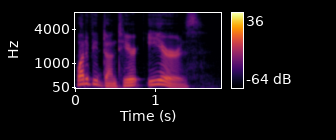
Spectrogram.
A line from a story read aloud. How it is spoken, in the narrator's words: she cried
